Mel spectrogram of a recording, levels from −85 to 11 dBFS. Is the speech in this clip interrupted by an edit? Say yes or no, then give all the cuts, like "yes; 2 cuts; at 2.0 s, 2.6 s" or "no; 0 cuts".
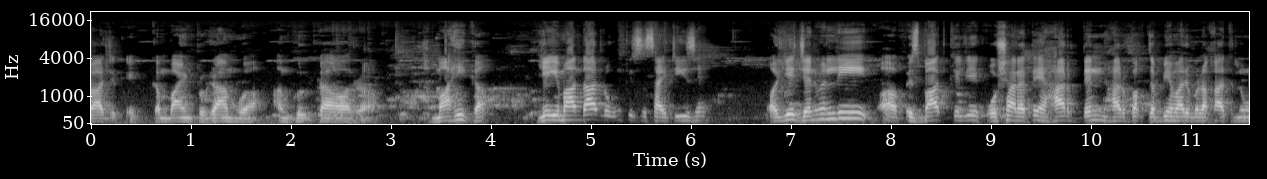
no; 0 cuts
